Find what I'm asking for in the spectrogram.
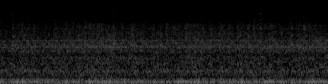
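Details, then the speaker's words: Ford Falcon V8 after a new water pump and coolant refill, warm idle with the temperature gauge coming up: deep, even burble with steady low pulses, no misses or knocks; healthy, normal idle. "One of my favorite parts of driving this car is cruising up to a red light and letting it idle at the set of traffic lights. I actually I appreciate listening this thing idle."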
